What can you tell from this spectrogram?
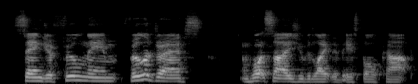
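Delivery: ordinary talk, nothing marked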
